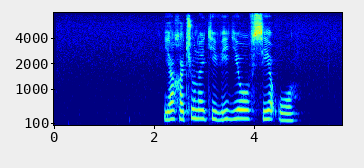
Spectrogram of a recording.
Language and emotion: Russian, neutral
